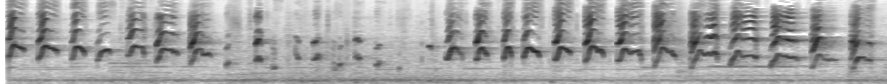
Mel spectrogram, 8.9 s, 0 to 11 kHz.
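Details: Male apricot toy poodle born 10 June 2018, kept at a pet shop, giving rapid high yelping barks with rising whine-like tones, about three a second, a brief quieter stretch midway, then the yapping resumes; low steady hum behind.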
